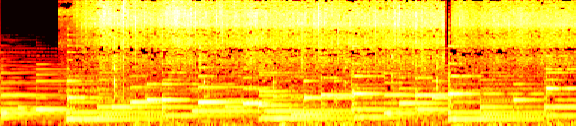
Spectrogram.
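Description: Chopped onions frying in hot oil in a wok, a steady sizzle starting about a second in. Soft piano background music plays throughout.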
